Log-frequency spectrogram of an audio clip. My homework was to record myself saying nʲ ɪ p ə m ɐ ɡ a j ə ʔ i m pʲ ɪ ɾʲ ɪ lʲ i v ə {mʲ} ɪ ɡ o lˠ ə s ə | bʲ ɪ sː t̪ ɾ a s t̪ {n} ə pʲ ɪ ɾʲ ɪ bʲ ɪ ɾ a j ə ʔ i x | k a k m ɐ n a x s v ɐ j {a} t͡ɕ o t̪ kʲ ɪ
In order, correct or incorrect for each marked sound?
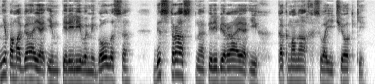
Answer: correct, correct, incorrect

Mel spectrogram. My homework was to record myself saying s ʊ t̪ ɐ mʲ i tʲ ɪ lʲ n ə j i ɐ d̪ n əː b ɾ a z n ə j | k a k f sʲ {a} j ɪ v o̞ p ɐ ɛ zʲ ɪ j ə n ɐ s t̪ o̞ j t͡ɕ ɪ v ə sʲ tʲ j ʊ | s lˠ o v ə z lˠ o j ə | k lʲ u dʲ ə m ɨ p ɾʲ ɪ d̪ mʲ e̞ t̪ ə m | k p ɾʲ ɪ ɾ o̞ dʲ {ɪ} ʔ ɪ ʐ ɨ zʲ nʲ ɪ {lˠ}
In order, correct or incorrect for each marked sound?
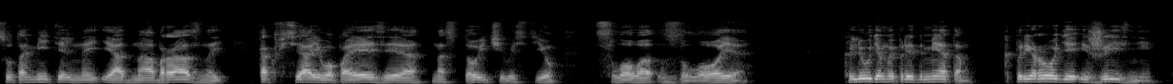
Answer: correct, correct, incorrect

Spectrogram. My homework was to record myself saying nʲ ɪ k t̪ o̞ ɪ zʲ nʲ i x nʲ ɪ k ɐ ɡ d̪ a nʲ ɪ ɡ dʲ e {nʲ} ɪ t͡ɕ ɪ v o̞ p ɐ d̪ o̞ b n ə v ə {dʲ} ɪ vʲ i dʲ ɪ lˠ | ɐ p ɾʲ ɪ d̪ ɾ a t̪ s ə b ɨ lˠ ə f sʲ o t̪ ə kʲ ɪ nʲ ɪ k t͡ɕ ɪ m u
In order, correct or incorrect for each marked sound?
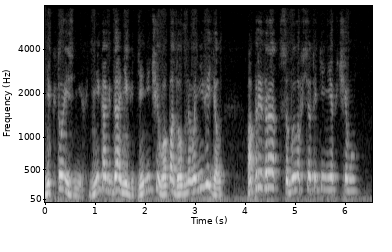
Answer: correct, incorrect

